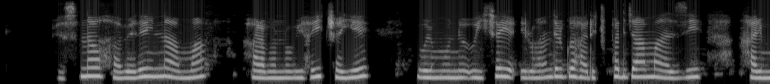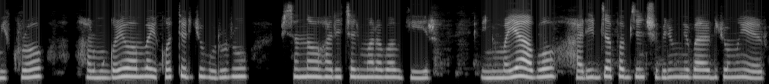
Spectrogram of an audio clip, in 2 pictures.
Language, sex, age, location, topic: Kinyarwanda, female, 25-35, Kigali, health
